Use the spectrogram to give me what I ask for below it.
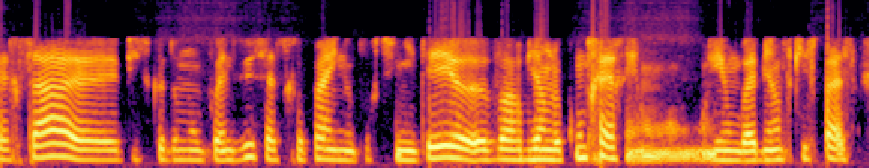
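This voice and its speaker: At a moderate pace, a woman talks in a fairly low voice with fairly even intonation. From Russia (born in Armenia). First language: Russian (speaking French). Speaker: tech education executive and author. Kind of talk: interview. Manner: halting, many hesitations.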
